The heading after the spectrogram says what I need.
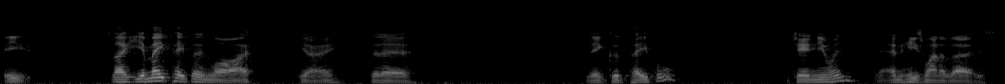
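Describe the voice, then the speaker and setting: A man's voice: fairly low pitch, lively intonation, slow pace, long pauses. A middle-aged Australian man telling anecdotes in a casual chat, with a laid-back, blokey tradesman way of talking and plenty of quoted dialogue. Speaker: amateur club cricketer being interviewed.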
